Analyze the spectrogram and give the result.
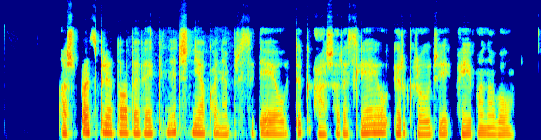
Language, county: Lithuanian, Panevėžys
